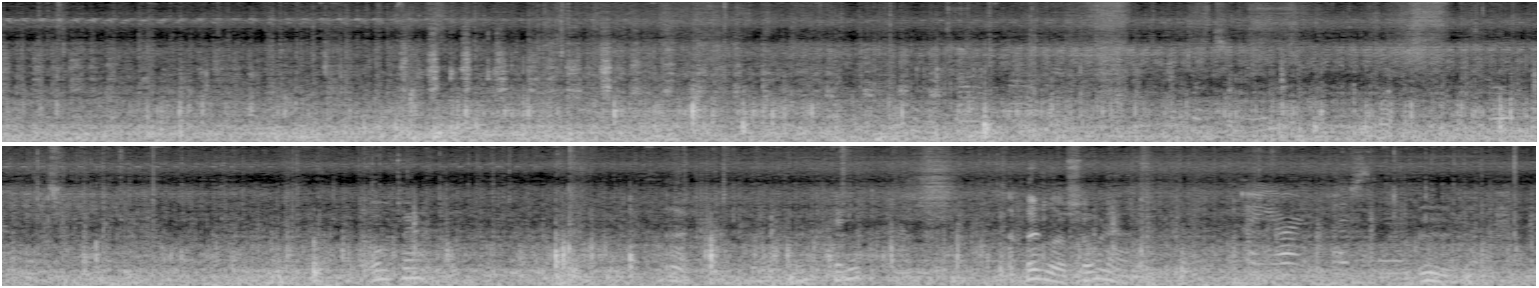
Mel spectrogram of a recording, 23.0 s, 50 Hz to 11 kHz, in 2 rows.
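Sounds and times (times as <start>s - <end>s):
dog panting: 0.0s - 13.0s
small rattles: 0.0s - 23.0s
truck road rumble: 0.0s - 23.0s.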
